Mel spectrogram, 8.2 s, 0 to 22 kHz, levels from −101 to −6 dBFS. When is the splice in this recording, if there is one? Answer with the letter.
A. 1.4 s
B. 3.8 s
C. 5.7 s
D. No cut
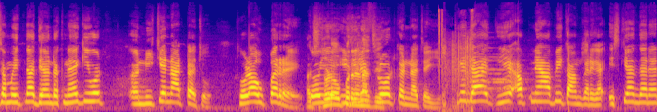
C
